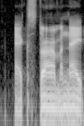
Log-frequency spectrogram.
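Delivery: put-on low, robotic alien creature voice. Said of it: "do your best impression".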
